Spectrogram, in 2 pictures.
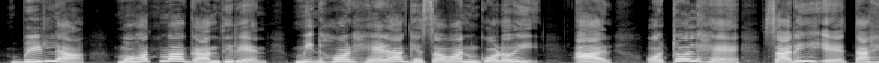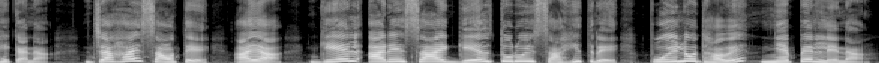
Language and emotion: Santali, neutral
